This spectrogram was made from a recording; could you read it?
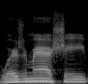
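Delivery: mock angry scolding voice. Acting the clip's line as if said to Joanna: imitating someone angry. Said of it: "he's mad at somebody".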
